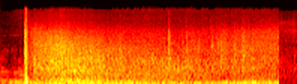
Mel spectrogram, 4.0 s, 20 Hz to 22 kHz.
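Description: A demolition charge blowing up a tank in 2003, a sharp loud blast followed by a long rumbling roar that fades out and cuts off abruptly.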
